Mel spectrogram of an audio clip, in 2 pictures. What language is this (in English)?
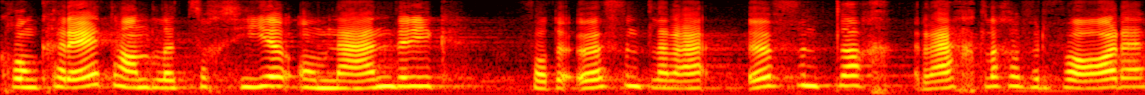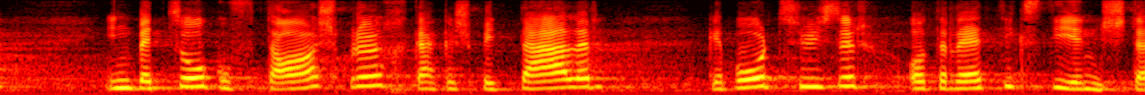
Swiss German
